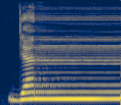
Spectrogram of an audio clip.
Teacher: Berikutnya ada hukum ghunah musyaddadah karena nunnya bertasydid. Cara bacanya berdengung. Dengungannya tahan kurang lebih dua harakat.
